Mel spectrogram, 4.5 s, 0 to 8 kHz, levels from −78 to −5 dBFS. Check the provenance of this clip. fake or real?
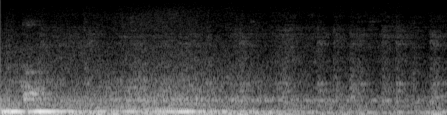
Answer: fake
